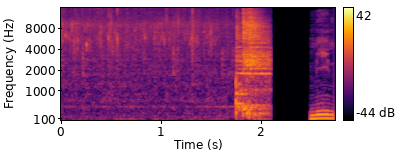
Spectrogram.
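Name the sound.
frying curry leaves and masala in hot oil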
